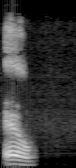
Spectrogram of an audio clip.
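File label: "help", Nigerian Pidgin, female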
